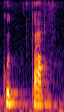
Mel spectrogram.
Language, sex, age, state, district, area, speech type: Hindi, female, 18-30, Madhya Pradesh, Chhindwara, urban, read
